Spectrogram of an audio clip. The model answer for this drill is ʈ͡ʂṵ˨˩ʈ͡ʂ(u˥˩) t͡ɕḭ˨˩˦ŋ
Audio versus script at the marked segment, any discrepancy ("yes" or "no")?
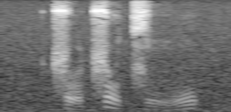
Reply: no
